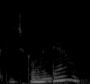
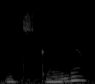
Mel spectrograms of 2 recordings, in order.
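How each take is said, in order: Both takes have the same delivery.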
